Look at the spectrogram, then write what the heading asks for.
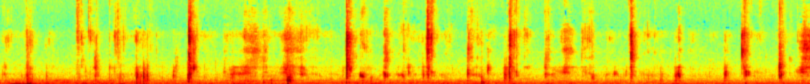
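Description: Close-up chewing of crispy battered fried chicken and rice, with irregular crunches and wet mouth clicks.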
